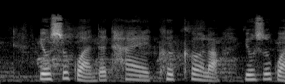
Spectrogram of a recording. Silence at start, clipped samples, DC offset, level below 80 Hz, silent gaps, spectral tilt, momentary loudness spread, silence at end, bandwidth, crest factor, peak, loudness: 0 s; under 0.1%; under 0.1%; -80 dBFS; none; -2.5 dB/octave; 10 LU; 0 s; 11.5 kHz; 18 dB; -8 dBFS; -25 LUFS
